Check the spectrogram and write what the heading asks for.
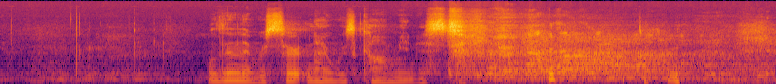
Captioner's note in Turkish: kahkaha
